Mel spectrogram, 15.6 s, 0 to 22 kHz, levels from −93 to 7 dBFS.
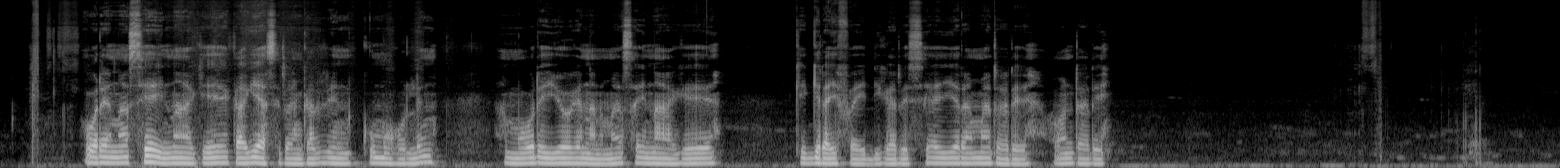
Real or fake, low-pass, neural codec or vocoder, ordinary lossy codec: real; none; none; none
